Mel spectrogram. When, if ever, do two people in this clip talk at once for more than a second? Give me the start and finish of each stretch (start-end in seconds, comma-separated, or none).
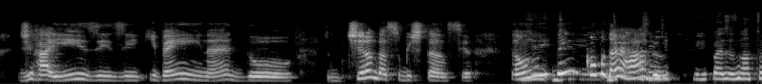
5.2-6.7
